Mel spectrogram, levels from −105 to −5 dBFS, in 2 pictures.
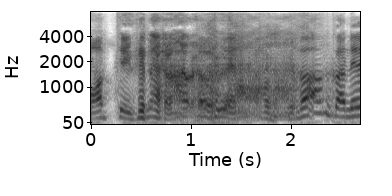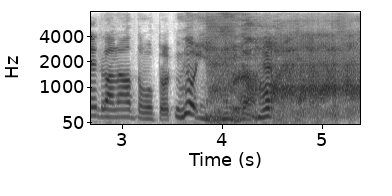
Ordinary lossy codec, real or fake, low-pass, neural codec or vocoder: none; fake; none; codec, 16 kHz, 1 kbps, FreqCodec, larger model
